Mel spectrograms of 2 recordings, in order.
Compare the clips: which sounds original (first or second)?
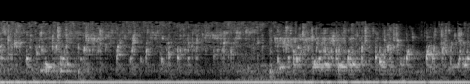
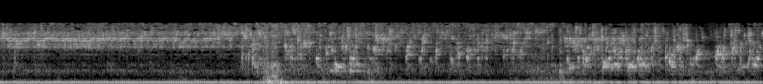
first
